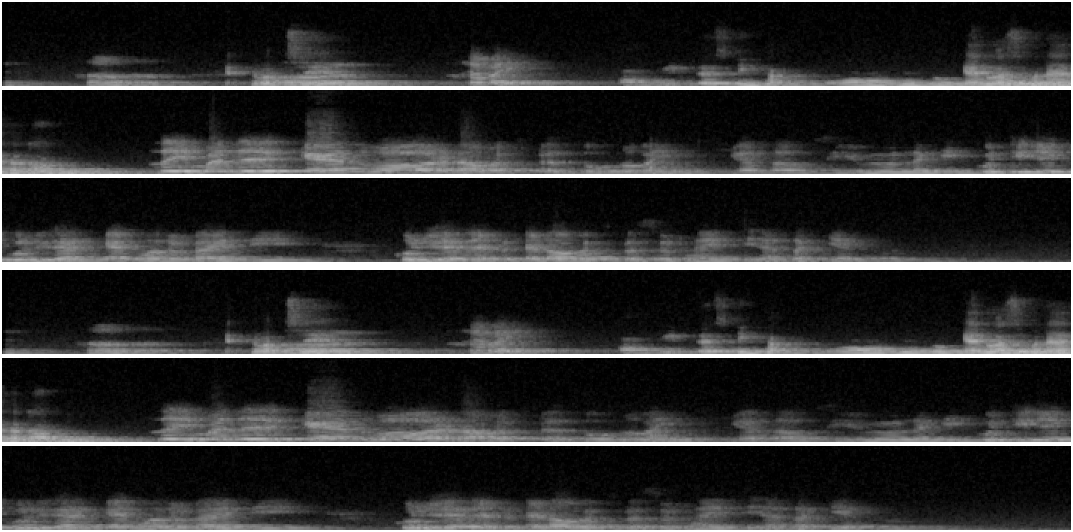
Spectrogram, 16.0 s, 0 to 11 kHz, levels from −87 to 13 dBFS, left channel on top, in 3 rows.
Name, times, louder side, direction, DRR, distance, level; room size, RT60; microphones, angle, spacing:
voice 1, 0.4-0.8 1.4-1.8 2.2-2.6 6.1-12.1 12.7-15.3, left 2 dB, 50° left, -1 dB, 0.9 m, -29 dB
voice 2, 1.2-1.7 3.1-3.8 4.1-5.8, right 1 dB, 10° right, 1 dB, 0.4 m, -23 dB
4.4 x 2.2 x 2.4 m, 0.92 s
head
